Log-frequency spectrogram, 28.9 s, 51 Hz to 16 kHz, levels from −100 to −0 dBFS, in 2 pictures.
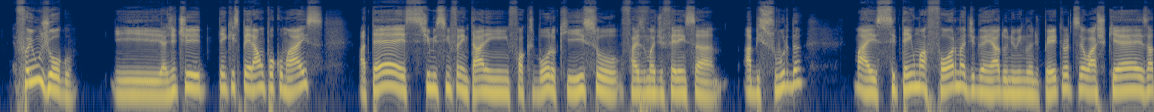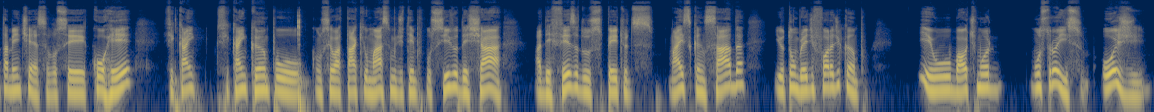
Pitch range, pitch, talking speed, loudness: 140-170 Hz, 150 Hz, 160 wpm, -24 LUFS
